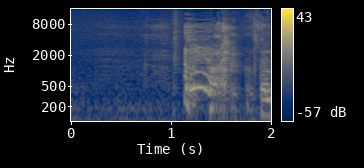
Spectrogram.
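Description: A short pause of quiet room tone. Then, about a second in, a man makes a brief non-speech vocal sound that runs straight into speech.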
